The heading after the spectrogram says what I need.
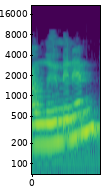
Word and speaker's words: aluminium: Aluminium, is that how you say it? Or aluminum for the US.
